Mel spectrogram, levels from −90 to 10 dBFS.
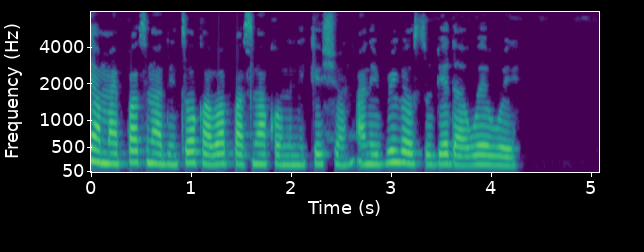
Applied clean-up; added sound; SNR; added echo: none; none; none; none.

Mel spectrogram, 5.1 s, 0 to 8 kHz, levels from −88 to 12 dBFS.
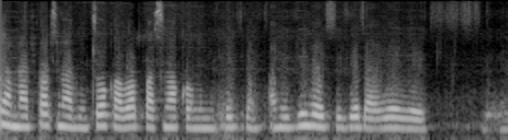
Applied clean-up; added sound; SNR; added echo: neural separator model SepFormer DNS4.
